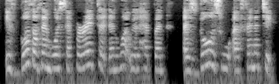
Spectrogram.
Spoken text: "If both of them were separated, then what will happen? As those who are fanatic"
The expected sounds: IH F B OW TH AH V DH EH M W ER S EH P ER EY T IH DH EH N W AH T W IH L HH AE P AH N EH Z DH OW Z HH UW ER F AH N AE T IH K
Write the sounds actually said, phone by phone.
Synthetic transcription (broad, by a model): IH F B OW TH AH V DH EH M W ER S EH P ER EY T IH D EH N W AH T W IH L HH AE P AH N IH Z DH OW Z HH UW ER F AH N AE T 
